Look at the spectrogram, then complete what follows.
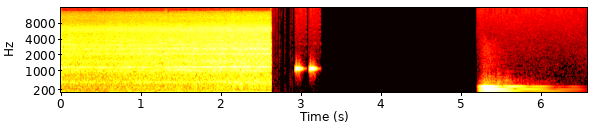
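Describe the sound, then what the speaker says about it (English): British Rail Class 87 electric locomotive in BR Corporate Blue livery on the West Coast Main Line, Preston to Carlisle, in Train Sim World 5: a steady rolling rumble that stops abruptly, two quick clicks, then a brief low horn-like tone after a silence. "This is the British Rail Class 87 locomotive in BR Corporate Blue livery"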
